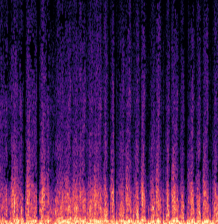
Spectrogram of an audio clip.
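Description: Fingertips with short nails rapidly scratch a black foam windscreen on a microphone. The result is a dense, continuous, muffled rumble of fast scuffing strokes, heavy in the low end with almost no bright content.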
